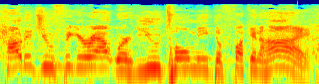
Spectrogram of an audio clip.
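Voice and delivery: mock-impressed, dripping sarcasm; sarcastic wow. Father mock-praising his daughter's finding skills. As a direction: pretend to be amazed, sarcastically. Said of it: "And I'm like".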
